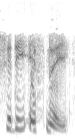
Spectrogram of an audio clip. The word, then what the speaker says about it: Sidi Ifni: I can't remember how to spell it, Ian, but it's Sidi Ifni.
